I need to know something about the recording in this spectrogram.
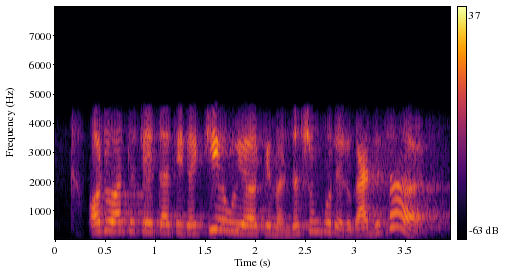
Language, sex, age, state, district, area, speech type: Nepali, female, 18-30, West Bengal, Kalimpong, rural, conversation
